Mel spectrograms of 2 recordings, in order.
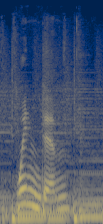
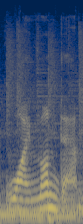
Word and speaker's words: Wymondham: Wymondham, or Wymondham as it's spelt, is the market town we moved to after we left the farm.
